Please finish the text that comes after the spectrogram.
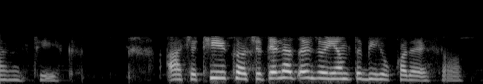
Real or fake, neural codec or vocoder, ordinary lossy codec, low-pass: real; none; none; 3.6 kHz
